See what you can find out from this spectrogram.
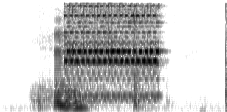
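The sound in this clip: A mobile phone rings: one sustained, bright electronic ringtone lasting about a second and a half, fairly loud and heard alone, starting after a soft lead-in and stopping abruptly.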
